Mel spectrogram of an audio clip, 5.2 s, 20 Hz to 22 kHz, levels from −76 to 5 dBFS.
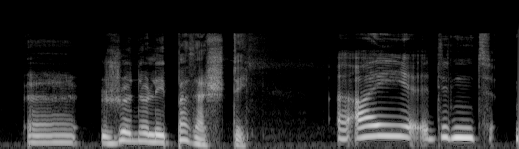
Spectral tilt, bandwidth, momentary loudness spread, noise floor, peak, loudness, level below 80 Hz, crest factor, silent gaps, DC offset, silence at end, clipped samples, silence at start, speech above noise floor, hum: -7 dB/octave; 10 kHz; 12 LU; -54 dBFS; -4 dBFS; -18 LUFS; -48 dBFS; 14 dB; none; under 0.1%; 0.25 s; under 0.1%; 0.3 s; 38 dB; none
